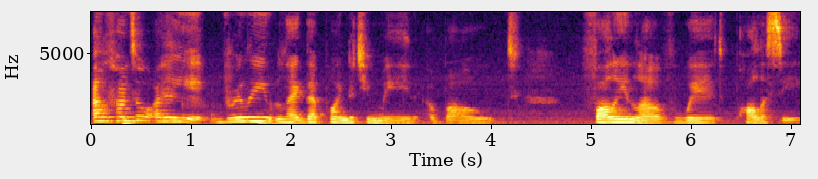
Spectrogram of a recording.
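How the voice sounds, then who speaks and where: A woman's voice: lowish voice, measured pace. A woman co-hosting a podcast interview, asking questions in an earnest, engaged way. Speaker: podcast co-host.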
